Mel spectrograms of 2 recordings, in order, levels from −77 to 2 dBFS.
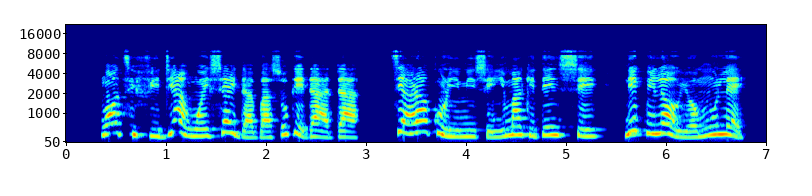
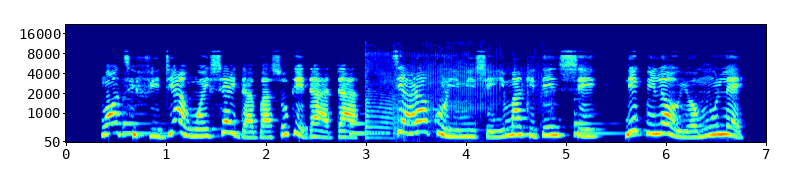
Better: first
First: none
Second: background sound (Fart + Bowed string instrument); 19 dB below the speech

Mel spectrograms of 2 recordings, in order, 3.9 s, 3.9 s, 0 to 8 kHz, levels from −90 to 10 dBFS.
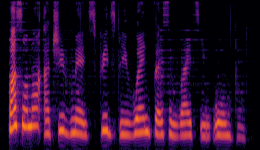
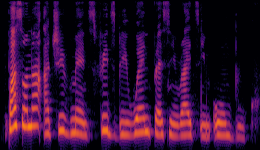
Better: second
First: noise reduction (neural mask model DeepFilterNet 3)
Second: none

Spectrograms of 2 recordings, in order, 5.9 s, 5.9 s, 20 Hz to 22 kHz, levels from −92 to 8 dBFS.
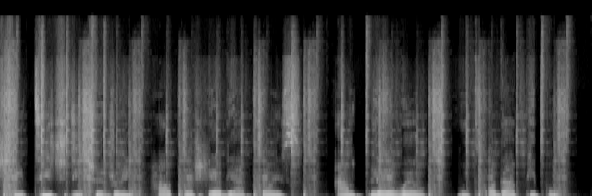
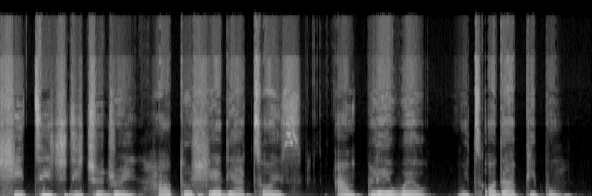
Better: second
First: noise reduction (neural mask model RNNoise)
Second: none

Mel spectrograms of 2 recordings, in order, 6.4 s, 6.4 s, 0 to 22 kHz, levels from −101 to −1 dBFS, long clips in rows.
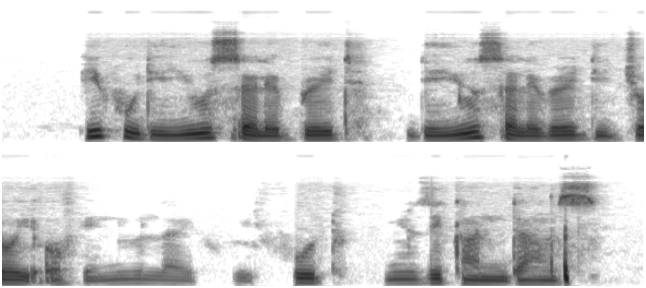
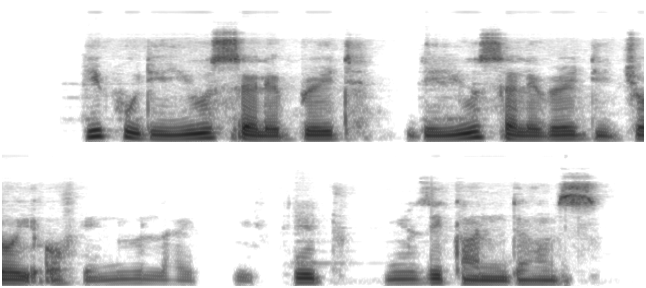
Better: first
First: none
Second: noise reduction (neural mask model DeepFilterNet 3)

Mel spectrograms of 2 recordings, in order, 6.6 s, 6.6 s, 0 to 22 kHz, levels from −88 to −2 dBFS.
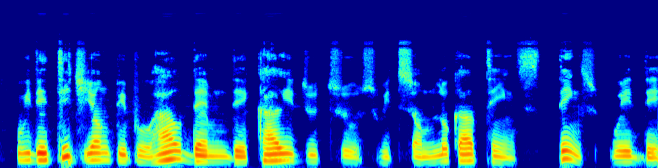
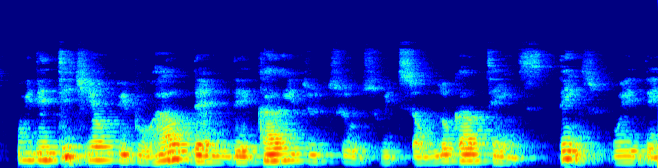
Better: first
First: none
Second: room echo; dies away in 0.6 s

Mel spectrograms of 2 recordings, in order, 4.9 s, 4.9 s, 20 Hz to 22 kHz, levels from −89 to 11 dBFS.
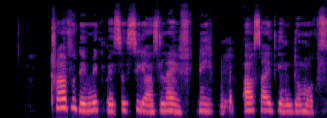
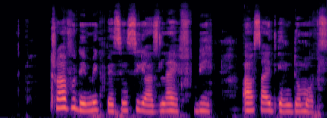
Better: second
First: noise reduction (neural mask model Resemble Enhance denoiser)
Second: none

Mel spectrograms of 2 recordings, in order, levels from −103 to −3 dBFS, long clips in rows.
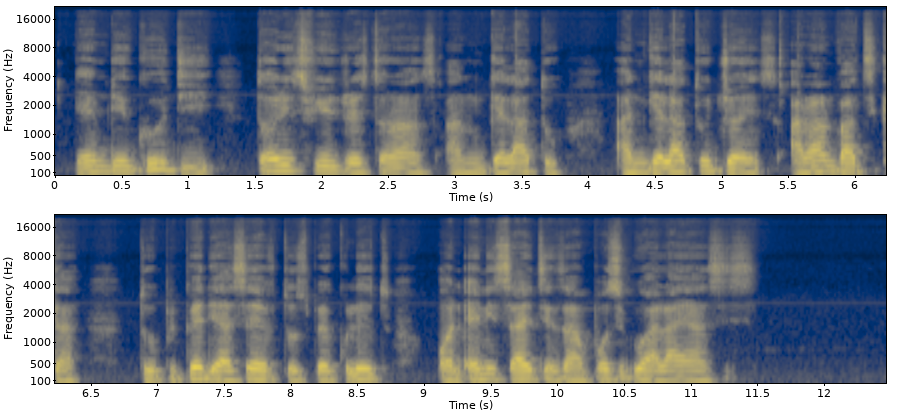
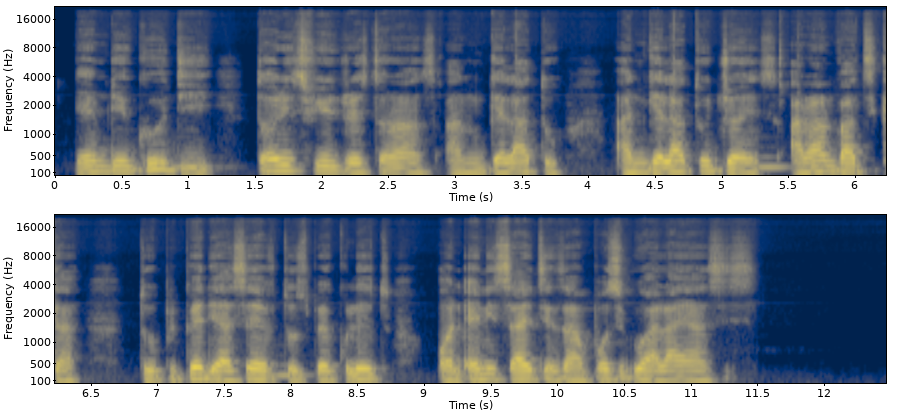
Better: first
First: none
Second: noise reduction (neural mask model DeepFilterNet 3)

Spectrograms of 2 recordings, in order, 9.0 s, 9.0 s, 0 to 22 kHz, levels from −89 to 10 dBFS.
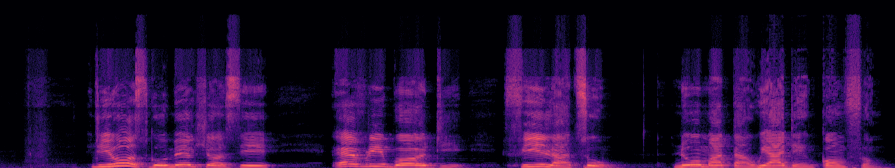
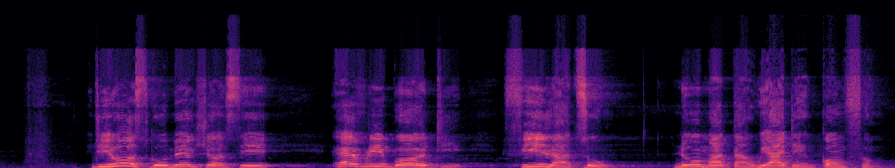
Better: first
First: none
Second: room echo; dies away in 0.8 s

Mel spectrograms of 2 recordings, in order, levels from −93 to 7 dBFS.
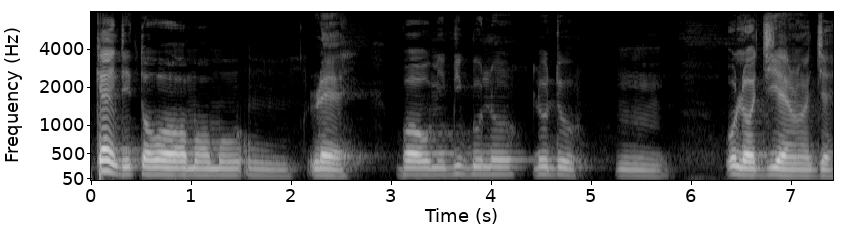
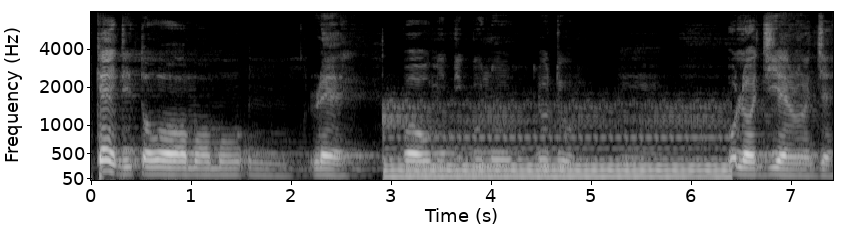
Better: first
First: none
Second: background sound (Organ); 3 dB below the speech // room echo; dies away in 1.5 s

